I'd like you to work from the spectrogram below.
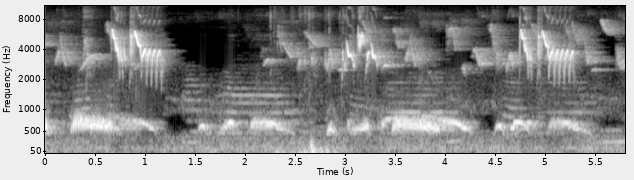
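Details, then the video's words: Blackthroat versus Java sparrow: clustered bursts of shrill, buzzy high trills about every two seconds, layered over a continuous low, mellow warbling. "BLACKTHROAT VS BURUNG GLATIK BELONG"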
